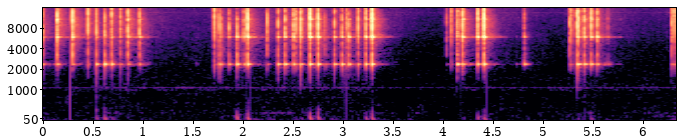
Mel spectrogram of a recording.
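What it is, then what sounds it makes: Ceramic jar tapped with fingernails. A small, hollow white glazed ceramic jar with a pineapple print is held in the hands and tapped with long nails. The taps come in quick bursts of bright, dry clicks, with short pauses between the bursts.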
